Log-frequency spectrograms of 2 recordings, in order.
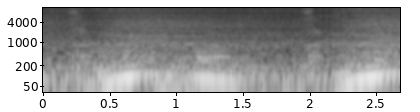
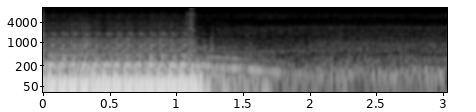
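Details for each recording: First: Abandoned, wrecked Toyota Supra Turbo that had been sitting: three clean throttle blips rising and falling smoothly with no miss or knock, no smoke; normal revving, minor noises suspected from rusty belts and fan. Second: Toyota Supra Turbo, long abandoned, which shut off while driving: repeated long cranking bursts with steady starter churn about four per second, never catching; cranks but won't start, fuel pump not heard, fuel delivery suspected but unconfirmed.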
